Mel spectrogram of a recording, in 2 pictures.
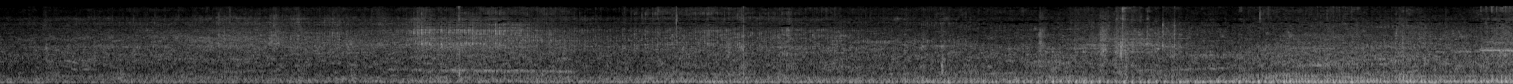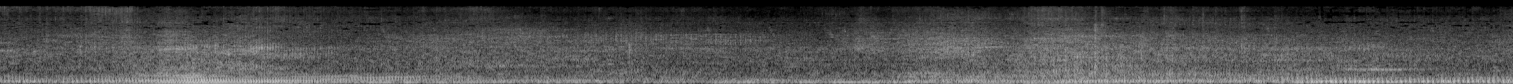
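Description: Motorcycles and other road traffic passing through a street junction: quiet at first, growing louder, with the loudest pass about halfway through and engine noise staying up after it.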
